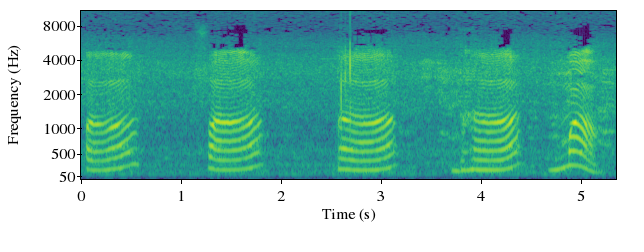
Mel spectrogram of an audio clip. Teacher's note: जो उच्चारण होठों से होता है उसको बोलते हैं पवर्ग।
